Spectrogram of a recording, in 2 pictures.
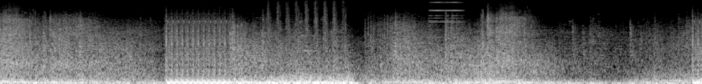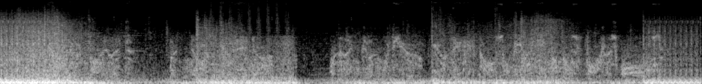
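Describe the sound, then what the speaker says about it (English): Video game Merc Life combat with incoming missiles and gunfire: repeated loud blasts and rattling bursts over a continuous din of mechanical noise, with a voice speaking now and then underneath. "Oh, that's a lot of missiles coming in."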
